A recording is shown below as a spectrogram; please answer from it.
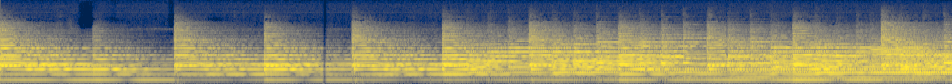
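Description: Church bells ringing, with overlapping strikes and a hum that hangs under them. The strikes come about every second or so and grow busier about halfway through.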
